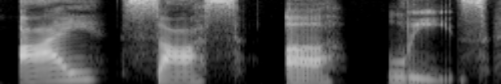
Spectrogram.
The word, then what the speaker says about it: isosceles: This is an isosceles triangle. You can say it like I sauce a lease.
